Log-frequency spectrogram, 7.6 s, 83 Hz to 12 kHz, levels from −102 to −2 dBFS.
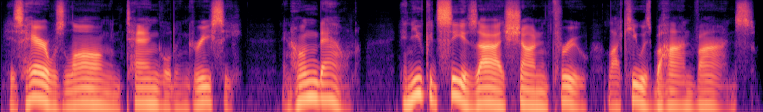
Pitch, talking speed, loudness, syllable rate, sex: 115 Hz, 190 wpm, -22 LUFS, 4.5 syllables/s, male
